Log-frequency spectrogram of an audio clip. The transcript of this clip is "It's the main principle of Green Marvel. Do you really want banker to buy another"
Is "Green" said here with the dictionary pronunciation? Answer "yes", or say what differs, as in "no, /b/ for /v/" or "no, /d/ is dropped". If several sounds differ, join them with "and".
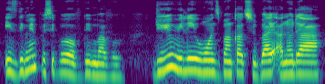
no, /w/ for /ɹ/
